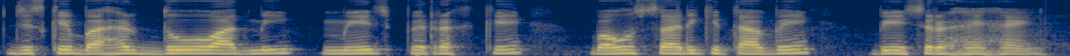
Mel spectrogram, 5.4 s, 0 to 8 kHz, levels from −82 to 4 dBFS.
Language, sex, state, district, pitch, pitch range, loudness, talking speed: Hindi, male, Uttar Pradesh, Lalitpur, 165 Hz, 160-175 Hz, -18 LUFS, 155 wpm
